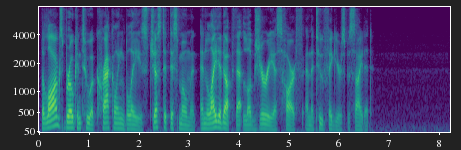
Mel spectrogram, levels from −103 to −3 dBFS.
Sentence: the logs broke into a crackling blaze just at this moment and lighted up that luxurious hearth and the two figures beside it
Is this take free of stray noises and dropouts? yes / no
yes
